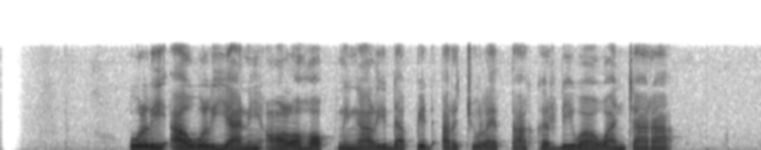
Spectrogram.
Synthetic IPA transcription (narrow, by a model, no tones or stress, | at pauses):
ʔuliʔaulianiʔɔlɔɦɔk̚niŋalidapid̪a̰rt͡ʃulɛt̪a̰kɨrdiwawaɲt͡ʃaɾa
